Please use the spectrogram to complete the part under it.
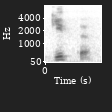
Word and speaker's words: Gita: É, você pega a letra do Gita, você. É, é Gita ou Gita? Eu leio aquilo lá como Gita, Gita né? Gita. Gita. – Não, se escreve G-I-T-A, mas se pegou do, dos, dos, livros clássicos indianos, que são os Gitas.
